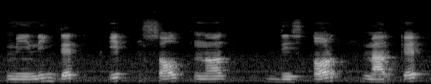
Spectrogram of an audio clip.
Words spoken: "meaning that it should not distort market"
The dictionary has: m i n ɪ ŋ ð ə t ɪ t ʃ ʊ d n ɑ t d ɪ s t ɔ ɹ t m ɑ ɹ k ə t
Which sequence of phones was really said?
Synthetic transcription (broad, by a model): m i n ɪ ŋ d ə t ɪ t s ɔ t n ɑ t d ɪ s t ɔ ɹ t m ɑ ɹ k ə t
